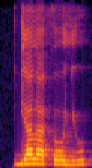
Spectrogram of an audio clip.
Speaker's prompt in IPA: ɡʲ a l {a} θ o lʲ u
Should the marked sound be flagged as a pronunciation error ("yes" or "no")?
no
